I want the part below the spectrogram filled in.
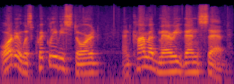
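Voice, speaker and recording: A man delivers scripted narration in the style of a 1960s political documentary record. His mid-range voice swings widely in pitch. He is emphatic and admonishing, like an orator warning his listeners. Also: expressive, moderate pace, fairly bright tone, poor audio.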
